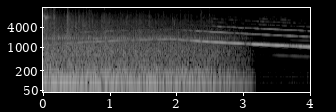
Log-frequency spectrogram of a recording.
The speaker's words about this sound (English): In the distance, another siren was getting closer.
